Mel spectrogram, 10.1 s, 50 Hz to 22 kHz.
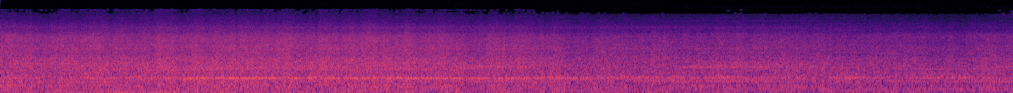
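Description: A Yamaha FZ-07 motorcycle engine accelerating, heard as a loud, steady, close drone with heavy wind rush over it throughout and no voices.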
